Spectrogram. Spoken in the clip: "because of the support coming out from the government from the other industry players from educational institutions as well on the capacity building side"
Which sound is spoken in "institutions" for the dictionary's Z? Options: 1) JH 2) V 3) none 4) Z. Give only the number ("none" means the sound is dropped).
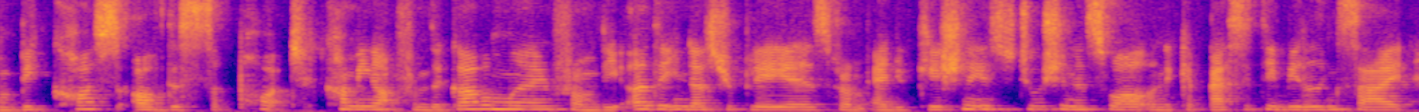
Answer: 3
